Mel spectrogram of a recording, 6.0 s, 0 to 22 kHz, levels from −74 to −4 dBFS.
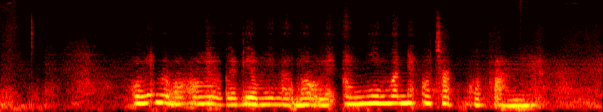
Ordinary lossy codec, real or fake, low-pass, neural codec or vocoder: none; fake; none; codec, 44.1 kHz, 0.9 kbps, DAC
